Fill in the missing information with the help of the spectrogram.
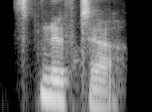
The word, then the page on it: snifter: Indian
